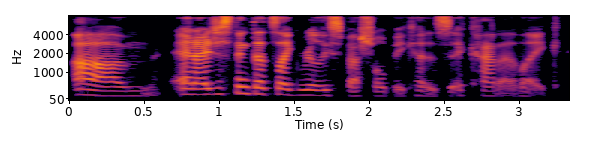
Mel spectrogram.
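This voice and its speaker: A woman's voice: lowish voice, brisk, creaky, fairly bright tone. A young woman hosting a podcast, chatting casually and asking questions, her speech full of fillers like "like" and "um.". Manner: filler-heavy, lots of "like" and "um". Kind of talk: casual chat.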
